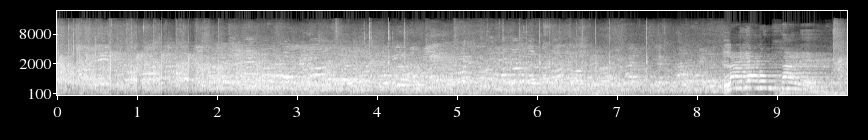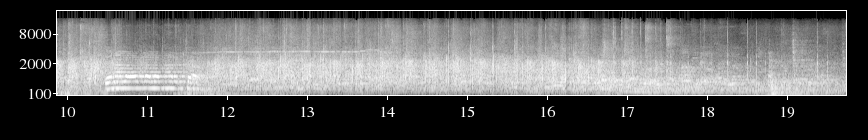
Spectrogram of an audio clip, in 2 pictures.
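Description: Many children and adults chatter in a large echoing hall.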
